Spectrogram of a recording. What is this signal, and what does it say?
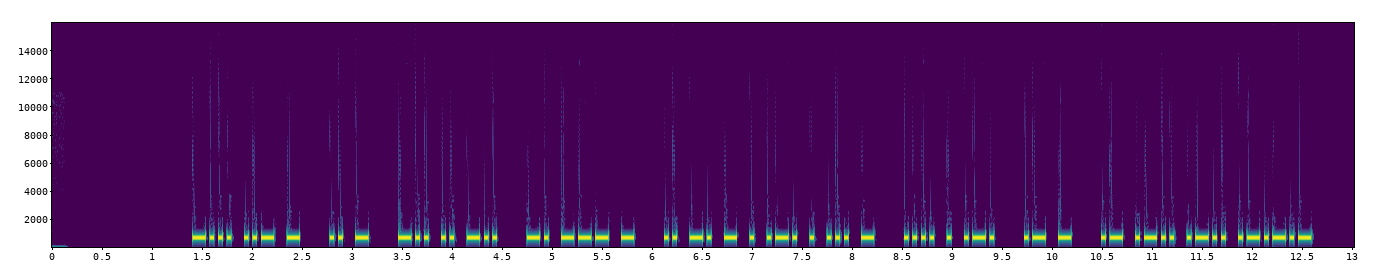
Morse code, heard as a keyed tone, about 27 wpm, 700 Hz. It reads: BUT IT DID NOT INTEREST HER AT ALL.
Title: Sentences from Top 1000 Words - Review Part 2 - 28wpm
